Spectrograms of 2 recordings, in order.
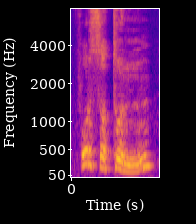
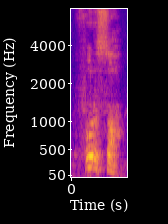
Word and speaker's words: فرصة: You may hear people say fursa without a tun at the end, but if that tun is there, you may or may not pronounce it. That's fine. Fursa or fursatun, an opportunity.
